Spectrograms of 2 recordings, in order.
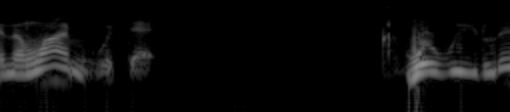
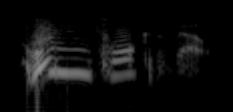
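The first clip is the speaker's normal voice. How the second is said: incredulous; 13 semitones higher than usual. Real, not acted. Repeats retort, far higher.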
